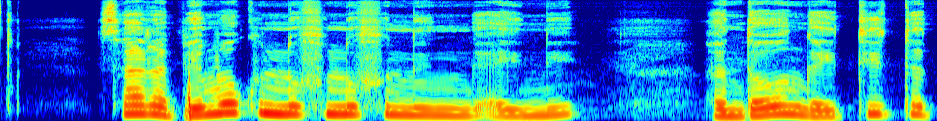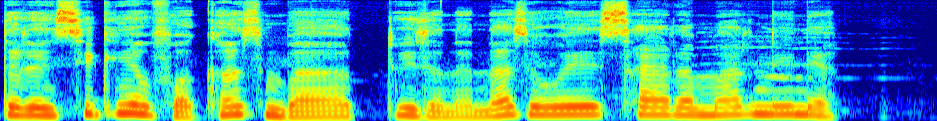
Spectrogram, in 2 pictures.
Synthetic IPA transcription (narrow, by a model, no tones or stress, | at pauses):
saɾabemakunufunufuniŋɡajni | and̪awaŋɡajt̪it̪at̪eɾenisikʲiɲamiv̥akansimbat̪uezananazawesaɾəmaɾinina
